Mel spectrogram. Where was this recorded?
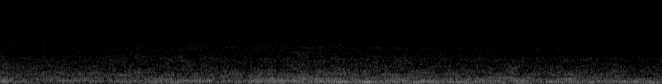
in an elevator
